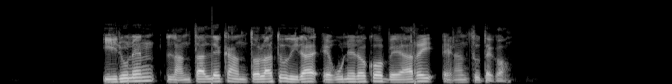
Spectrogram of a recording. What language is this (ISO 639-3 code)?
eus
